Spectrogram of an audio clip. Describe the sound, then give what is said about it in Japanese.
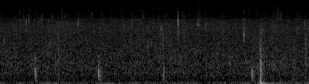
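Steady rain falls with a soft, constant hiss, broken by scattered sharp drips and patters of drops hitting a surface, one louder splat near the end; no voices. “そりゃ10時間近くも雨の中立ってりゃ疲れるでしょ。”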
